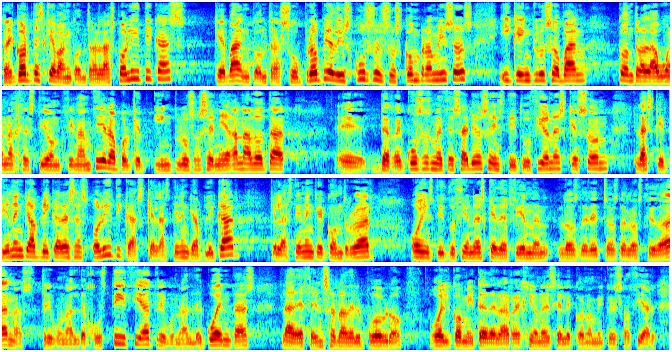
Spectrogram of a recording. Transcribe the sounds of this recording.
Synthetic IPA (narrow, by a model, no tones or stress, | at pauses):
re̞ko̞ɾt̪e̞ske̞βaŋko̞nt̪ɾalaspo̞lit̪ikas | ke̞βaŋko̞nt̪ɾasupɾo̞pjo̞ð̞iskuɾs̬oisusko̞mpɾo̞miso̞sike̞iŋkluso̞βaŋ | kõ̞nt̪ɾalaβ̞we̞naxe̞st̪jo̞ɱfinãn̟θje̞ɾapo̞ɾke̞iŋkluso̞se̞nje̞ɣ̞anað̞o̞t̪aɾ | ed̪e̞re̞kuɾs̬o̞zne̞θe̞saɾjo̞sainst̪it̪uθjo̞ne̞ske̞so̞nlaske̞t̪je̞ne̞ŋkeaplikaɾe̞saspo̞lit̪ikaske̞last̪je̞ne̞ŋkeaplikaɾke̞last̪je̞ne̞ŋke̞ko̞nt̪ɾo̞laɾo̞inst̪it̪uθjo̞ne̞ske̞ðe̞fje̞nd̪e̞nlo̞zðe̞ɾe̞t͡ʃo̞zðe̞lo̞sθjuðaðano̞st̪ɾiβunald̪e̞xust̪iθjat̪ɾiβunald̪e̞kwe̞nt̪aslaðe̞fe̞nso̞ɾaðe̞lpwe̞β̞lo̞ | oe̞lko̞mit̪e̞ð̞e̞lasre̞xjo̞ne̞sele̞ko̞nomiko̞iso̞θjal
